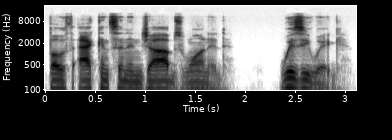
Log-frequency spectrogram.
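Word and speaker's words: WYSIWYG: Wizzywig, pronounced Wizzywig, an acronym for what you see is what you get.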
